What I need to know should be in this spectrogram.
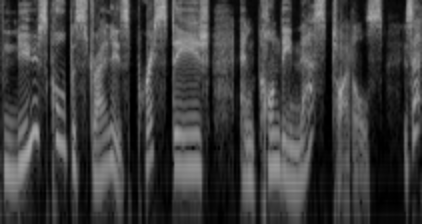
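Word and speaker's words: Condé Nast: And you're currently managing editor of News Corp Australia's Prestige and Condi NASA titles.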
